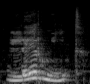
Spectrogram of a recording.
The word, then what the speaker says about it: L'Hermite: Mais le titre de l'arcane 9 L'Hermite, écrit avec un H muet en français, langue dans laquelle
